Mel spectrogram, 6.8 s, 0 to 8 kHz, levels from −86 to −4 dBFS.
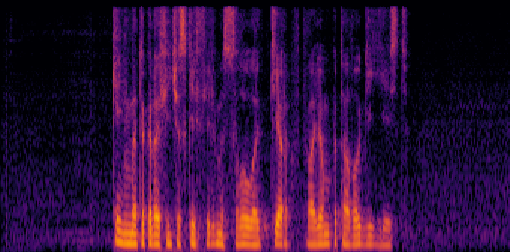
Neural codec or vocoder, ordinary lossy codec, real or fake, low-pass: codec, 16 kHz in and 24 kHz out, 0.8 kbps, FocalCodec, streaming, 65536 codes; MP3, 48 kbps; fake; 7.2 kHz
